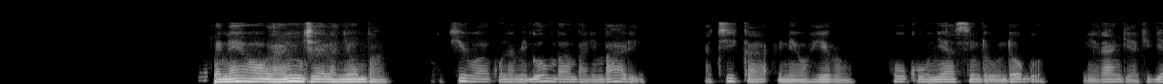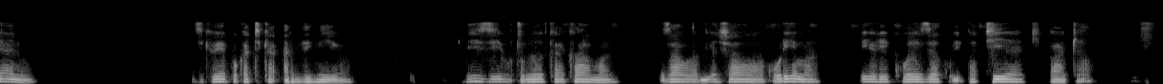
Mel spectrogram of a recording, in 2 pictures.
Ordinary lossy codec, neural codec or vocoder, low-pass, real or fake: Opus, 64 kbps; none; 7.2 kHz; real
